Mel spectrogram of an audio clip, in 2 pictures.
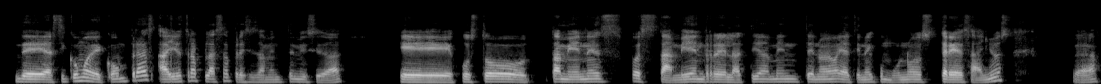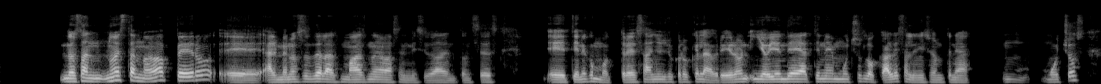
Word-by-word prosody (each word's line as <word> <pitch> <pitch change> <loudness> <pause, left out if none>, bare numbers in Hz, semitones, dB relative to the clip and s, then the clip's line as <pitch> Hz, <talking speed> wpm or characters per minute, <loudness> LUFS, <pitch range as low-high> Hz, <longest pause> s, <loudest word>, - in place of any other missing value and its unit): de 125 -3 +5
así 115 +4 -3
como 160 +3 0
de - - +1
compras, 160 +12 -1
hay 120 +1 +3
otra 170 +5 -4
plaza 140 +5 -4
precisamente 110 +1 -9
en 125 - -6
mi 115 -2 -7
ciudad, 95 -3 -4 0.5
que, 105 -2 +5
justo, 120 -2 +2
también 120 -1 +1
es 130 0 -5
pues 140 -5 -4
también 120 +5 +1
relativamente 125 +2 -3
nueva, 125 +2 -2
ya 115 -2 0
tiene 110 +1 -7
como 115 -4 -8
unos 115 +1 -5
3 110 -2 +4
años, 160 - -4 0.6
¿verdad? - - -5 0.6
No 140 0 +5
es 140 - +2
tan 140 -4 +4
no 165 - +4
es 200 - +1
tan 180 -5 +4
nueva, 190 +8 +3
pero, 185 +5 +4
eh, 100 -2 +1
al 105 +1 +3
menos 120 +3 -1
es 130 - -4
de 135 - +6
las 115 -3 +3
más 115 -1 +2
nuevas 115 -3 -1
en 105 -2 -10
mi 100 - -11
ciudad. 100 +1 -3
Entonces, 100 +2 -9 0.5
eh, 110 -1 +3
tiene 120 +3 -1
como 120 -9 -4
3 110 +1 0
años, 120 +1 -1
yo 120 - -8
creo 115 - -5
que 125 - -3
la 120 - +2
abrieron, 110 +6 +1
y 125 - +1
hoy 120 - +6
en 125 - +2
día 130 0 +6
ya 125 -1 +6
tiene 130 -1 -3
muchos 125 +2 -5
locales. 135 - +1
Al 110 - -3
inicio 105 +1 -6
no 105 - -10
tenía 105 0 -5 0.3
m 110 -3 -16
muchos, 115 - -6
120 Hz, 195 wpm, -23 LUFS, 110-130 Hz, 0.6 s, de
